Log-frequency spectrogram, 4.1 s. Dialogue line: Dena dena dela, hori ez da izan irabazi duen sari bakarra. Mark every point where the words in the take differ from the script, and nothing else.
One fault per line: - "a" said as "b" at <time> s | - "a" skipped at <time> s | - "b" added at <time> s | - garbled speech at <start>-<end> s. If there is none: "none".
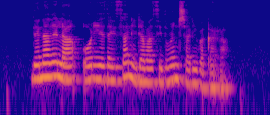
- "dena" skipped at 0.7 s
